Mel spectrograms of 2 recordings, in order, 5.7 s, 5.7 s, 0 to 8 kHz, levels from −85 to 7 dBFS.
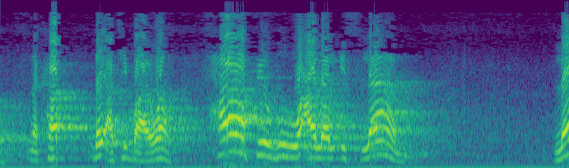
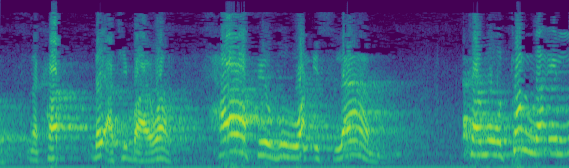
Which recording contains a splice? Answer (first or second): second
